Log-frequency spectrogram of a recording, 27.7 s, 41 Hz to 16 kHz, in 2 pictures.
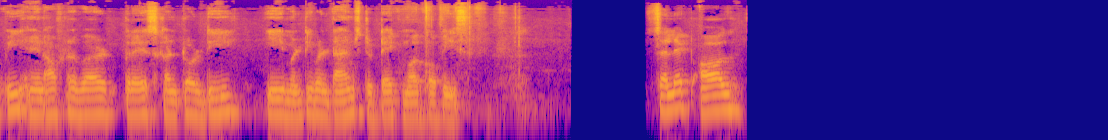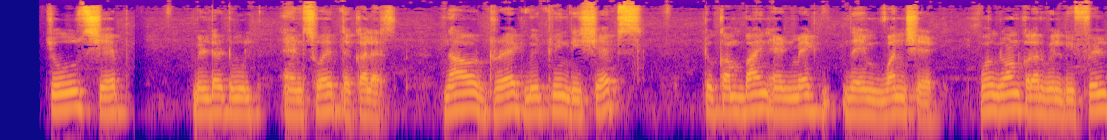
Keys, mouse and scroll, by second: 2.7 ctrl+d, 3.7 space, 3.8 ctrl+click, 4.6-4.9 click, 5.7 ctrl+d, 8.0 space, 8.4-9.1 ctrl+drag, 10.4 space, 10.5-11.1 click, 10.9 space, 11.1-11.7 ctrl+drag, 14.7 click, 17.9 space, 18.0-18.7 ctrl+drag, 22.0-25.7 drag.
